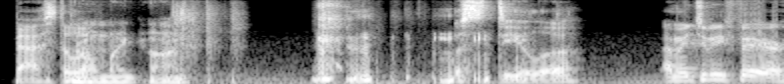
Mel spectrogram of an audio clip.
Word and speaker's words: Bastila: Kashyyyk, Kashyyyk, Taurus, Bastila, Bastila. Oh my god. Bastila. I mean, to be fair, her name is like Bastille, the actual world.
